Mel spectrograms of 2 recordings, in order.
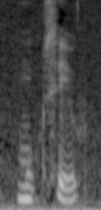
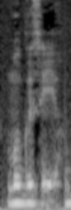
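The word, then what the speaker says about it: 먹으세요: 먹 세 요。 – 먹 으세 요。ぐとはっきり発音しなきゃ。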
